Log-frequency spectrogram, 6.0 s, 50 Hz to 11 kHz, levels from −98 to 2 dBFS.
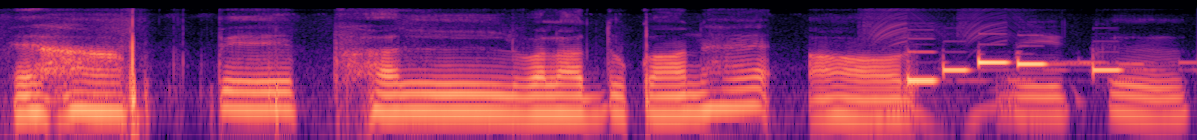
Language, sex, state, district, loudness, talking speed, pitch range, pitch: Hindi, male, Odisha, Malkangiri, -19 LUFS, 80 wpm, 140-165 Hz, 150 Hz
